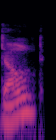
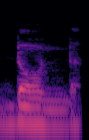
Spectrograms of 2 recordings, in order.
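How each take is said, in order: First: It is said in a plain accent. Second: It is said in an Indian-style accent. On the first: "instead of don't" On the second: "it's don't"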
